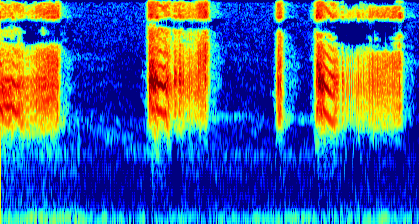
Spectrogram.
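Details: Grey Partridge uttering three scratchy, grating calls and one brief clipped note, separated by pauses of up to half a second.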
